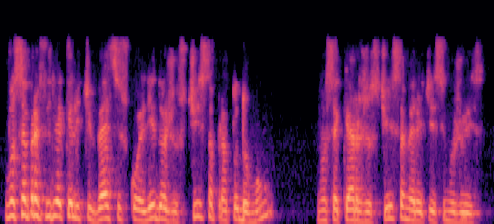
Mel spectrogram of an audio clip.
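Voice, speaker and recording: A wise, serene woman, read by a man with a high voice in a dramatized book reading. She speaks softly and slowly but never gives ground. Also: slightly rough. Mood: gentle, firm. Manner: soft, slow and firm. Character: calm wise woman, gentle and insistent.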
